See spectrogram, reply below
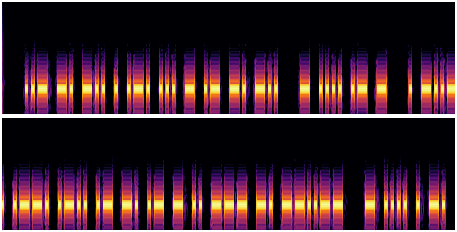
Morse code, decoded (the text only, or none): UNDERSTAND THAT EXPLANATION, THEN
